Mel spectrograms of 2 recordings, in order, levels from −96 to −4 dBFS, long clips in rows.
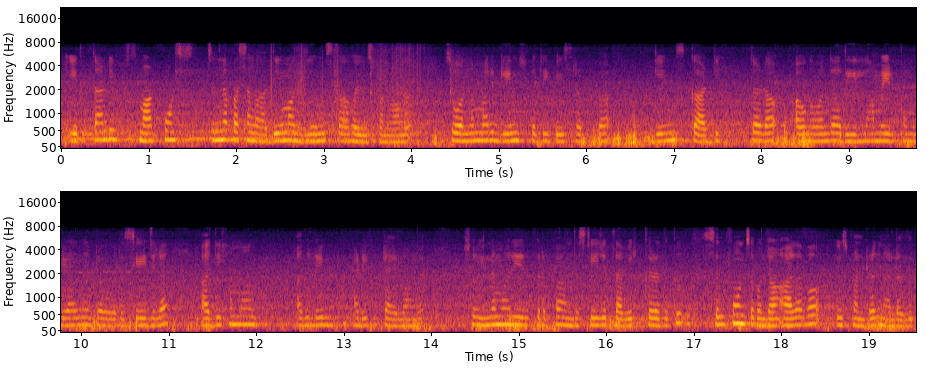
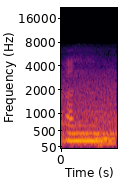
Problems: constant background noise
